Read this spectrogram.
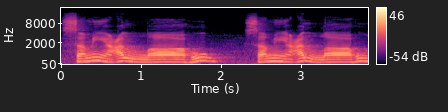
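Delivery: समी अल्लाहु very slow with a clear ऐन; slow, clear Sami'Allahu. Shown as a demonstration. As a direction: model समी with a careful ayn. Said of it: "अच्छे तरीके से याद रखें". (समी अल्लाहु धीरे, 'ऐन' साफ़)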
